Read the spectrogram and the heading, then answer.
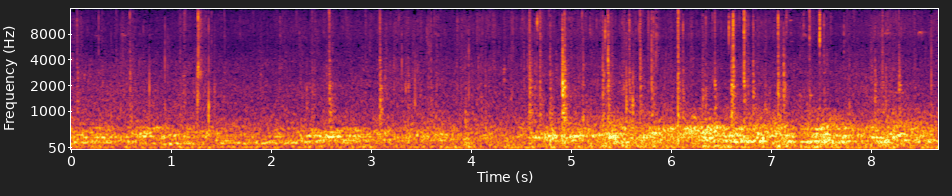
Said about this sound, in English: I think it's actually dripping off the trees, that's where it is. Onto the waste buckets.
